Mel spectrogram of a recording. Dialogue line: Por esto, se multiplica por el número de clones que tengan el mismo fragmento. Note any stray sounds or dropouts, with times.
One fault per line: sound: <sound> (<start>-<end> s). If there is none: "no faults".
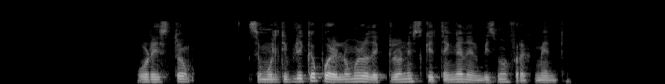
no faults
